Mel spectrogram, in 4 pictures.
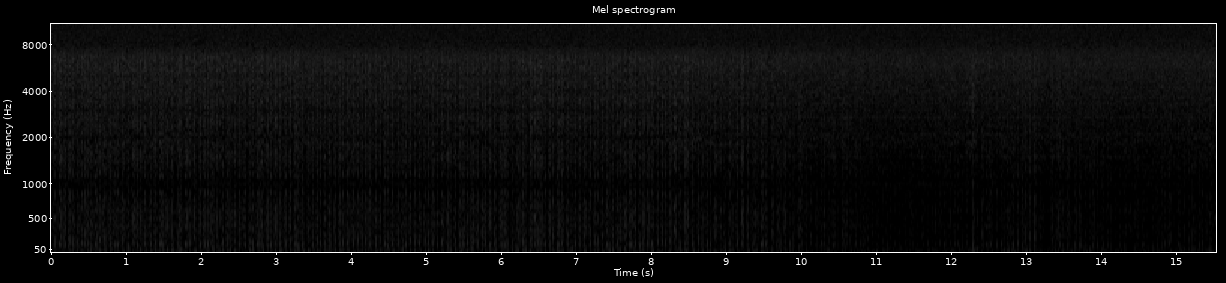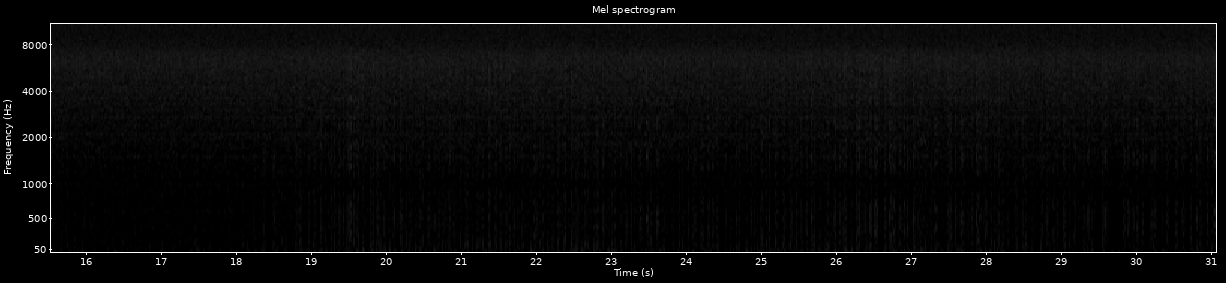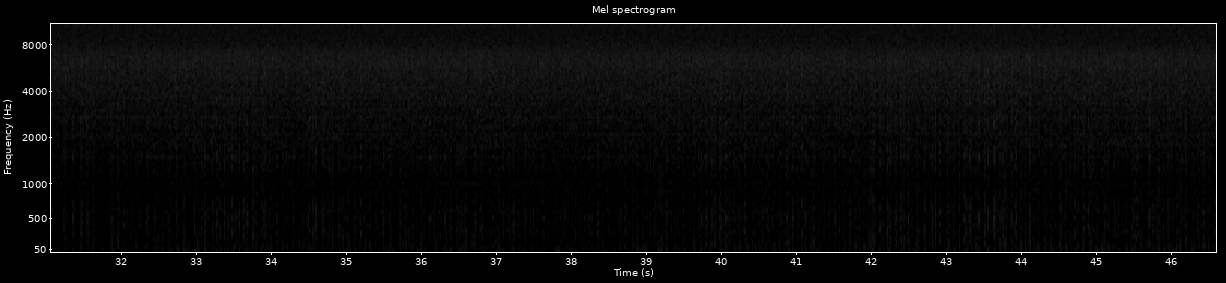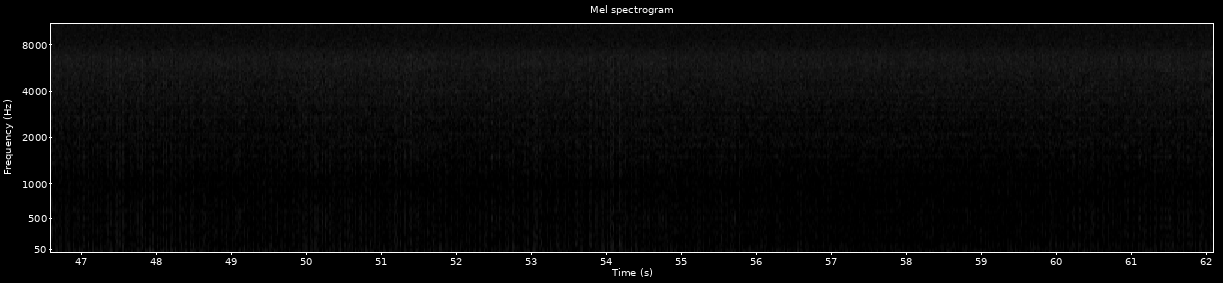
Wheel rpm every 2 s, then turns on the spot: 230, 230, 230, 230, 220, 230, 230, 230, 230, 230, 220, 230, 230, 220, 230, 230, 230, 230, 220, 210, 200, 210, 230, 230, 230, 230, 220, 230, 230, 230, 230.
none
